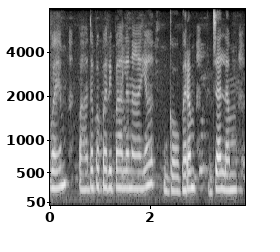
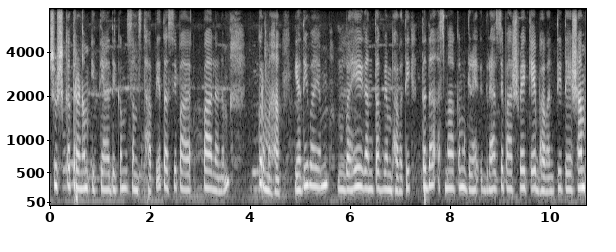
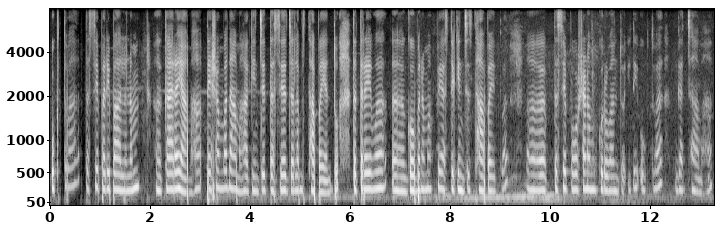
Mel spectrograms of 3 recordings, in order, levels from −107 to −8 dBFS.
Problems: constant background noise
